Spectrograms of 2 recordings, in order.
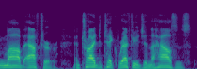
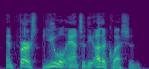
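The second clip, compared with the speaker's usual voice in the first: loud, higher demanding cry; cried out; 4 semitones higher, 4 dB louder than usual. Acted. Blacksmith as hero of the crowd, loud cry. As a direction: press him hard before everyone. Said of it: "cried the blacksmith".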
